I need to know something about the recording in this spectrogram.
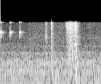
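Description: An RFID reader board's buzzer gives a quick run of short, high beeps, about five a second, signalling that a card has been programmed to a relay. About a second in come two light clicks, then a short rustle as a plastic RFID card is handled.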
